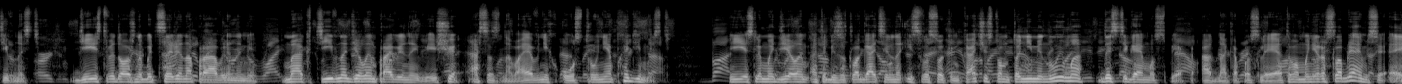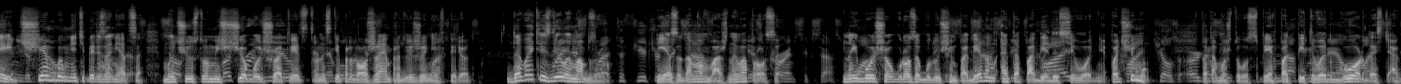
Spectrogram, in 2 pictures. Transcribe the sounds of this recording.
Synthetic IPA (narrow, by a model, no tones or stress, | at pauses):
tʲivnə̰sʲtʲ | dʲejst̪vʲɪjəd̪ɐlˠʐnɨbɨt̚ʲt̪sɛlʲɪnɐpɾavlʲɪnːɨmʲɪmɨɐktʲivnədʲe̞lˠəjɪmpɾavʲɪlʲnɨjəvʲeɕːɪɐ̰səznɐ̰va̰jəvnʲixo̞st̪ɾʊjʊnʲɪəpxɐdʲimə̰sʲtʲ | ijesʲlʲɪmɨdʲelˠəjɪmʔɛt̪əbʲɪzɐt̪lˠɐɡatʲɪlʲnəʔisvɨso̞kʲɪmkat͡ɕɪst̪vəmt̪o̞nʲɪmʲɪnujɪməd̪əsʲtʲɪɡajɪmʊspʲḛxəʔɐd̪na̰kəpo̞sʲlʲɪɛt̪əvəmɨnʲɪɾəslˠɐblʲæjɪmsʲəʔejt͡ɕembɨmnʲetʲɪpʲeɾʲzɐnʲat̪sːəmɨt͡ɕust̪vʊjɪmjɪɕːobo̞lʲʂʊjʊɐt̪vʲet̪st̪vʲɪnːəsʲtʲɪpɾəd̪ɐlˠʐajɪmpɾəd̪vʲɪʐɛnʲɪjəfpʲɪɾʲʔo̰t̪ | d̪ɐvajtʲɪzʲdʲelˠəjɪmɐbzo̞̰rɪjazɐd̪amvamva̰ʐnɨəvɐpɾo̞̰sɨ̰nəɪbo̞lʲʂɨjəʊɡɾo̞zəbud̪ʊɕːɪmpɐbʲe̞d̪əmɛt̪əpɐbʲe̞d̪əsʲɪvo̞̰dʲnʲə̰pət͡ɕɪmṵpət̪ɐmuʂt̪oʊspʲe̞xpɐt̪̚pʲit̪ɨvəjɪt̪ɡo̞rd̪əsʲtʲɐ̰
